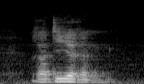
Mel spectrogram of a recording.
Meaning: 1. to etch (to engrave) 2. to erase, rub out
- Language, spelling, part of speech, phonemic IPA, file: German, radieren, verb, /ʁaˈdiːʁən/, De-radieren.ogg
